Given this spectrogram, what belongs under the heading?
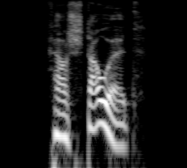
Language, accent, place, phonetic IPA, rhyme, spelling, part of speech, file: German, Germany, Berlin, [fɛɐ̯ˈʃtaʊ̯ət], -aʊ̯ət, verstauet, verb, De-verstauet.ogg
- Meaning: second-person plural subjunctive I of verstauen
